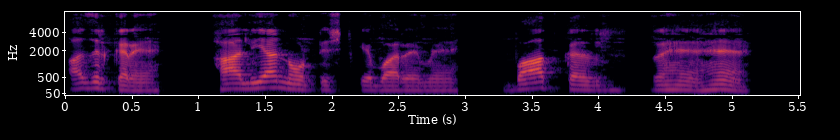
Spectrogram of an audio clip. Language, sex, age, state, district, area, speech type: Urdu, male, 30-45, Uttar Pradesh, Muzaffarnagar, urban, spontaneous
